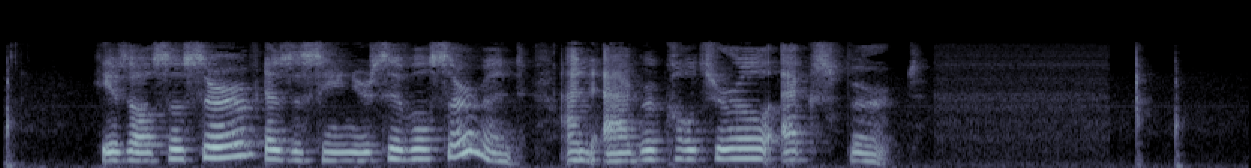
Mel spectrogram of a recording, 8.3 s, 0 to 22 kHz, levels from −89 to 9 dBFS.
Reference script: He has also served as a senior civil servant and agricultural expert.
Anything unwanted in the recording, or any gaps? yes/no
no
